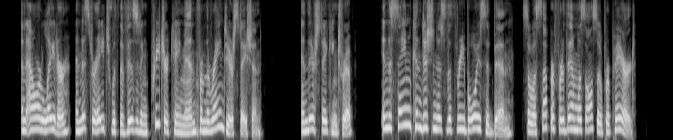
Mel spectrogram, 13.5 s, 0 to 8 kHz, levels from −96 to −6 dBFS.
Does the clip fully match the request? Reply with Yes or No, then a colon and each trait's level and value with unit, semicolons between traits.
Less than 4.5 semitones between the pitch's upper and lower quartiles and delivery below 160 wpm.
No: average, 4.0 semitones; average, 170 wpm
